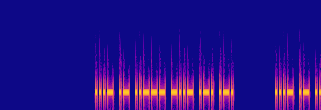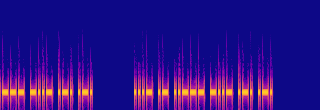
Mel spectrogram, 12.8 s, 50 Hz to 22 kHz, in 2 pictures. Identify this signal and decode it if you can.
Morse code, heard as a keyed tone, about 32 wpm, 700 Hz. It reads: VA2XRR VA2XRR VA2XRR
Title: DXCC-100 Call Signs - 6 Characters - Repeated 3x - 30wpm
